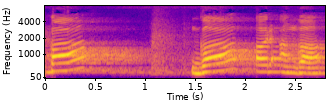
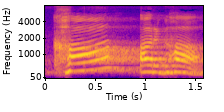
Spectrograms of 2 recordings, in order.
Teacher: ये ख को बोलने में इसके बोलने के अपेक्षा क को बोलने के अपेक्षा ख बोलने में ज्यादा श्वास लग रही है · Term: महाप्राण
